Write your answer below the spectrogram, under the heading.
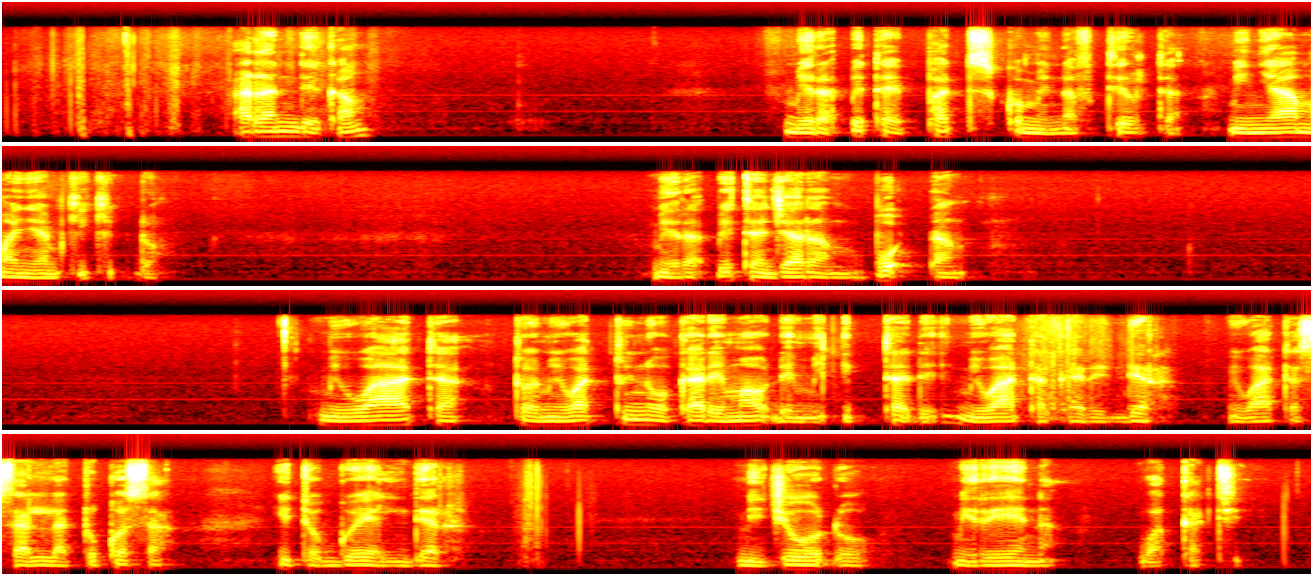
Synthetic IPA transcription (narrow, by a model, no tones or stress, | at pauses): ʔa̰ɾanːdɛkam | iɾa̰ɓːitajpatkɔminaftiɾtamiɲaːmaɲamkikʰiɗːɔm | miɾa̰ɓːitad͡ʒaɾambɔɗːam | miwatatɔmiwatːinɔkaɾɛmawɗɛmiʔitːaɗɛ̰miwatakaɾɛndɛɾ | miwatasalːatɔkɔsahitɔɡɔjɛlndɛɾ | mid͡ʒɔɗɔ | miɾɛːna | wakːatʰi̥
